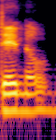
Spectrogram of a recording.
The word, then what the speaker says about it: Deno: Whereas Dino, even though Dino, even though it's I would like to pronounce it Deno, but yeah, Dino is has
